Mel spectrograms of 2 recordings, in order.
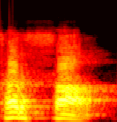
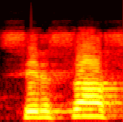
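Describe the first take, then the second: First: The first vowel is a short 'a' sound. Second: The first vowel is a clear 'i' sound. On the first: The speaker calls it wrong. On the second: The speaker calls it right.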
